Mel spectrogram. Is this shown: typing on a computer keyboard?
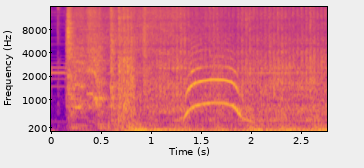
no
